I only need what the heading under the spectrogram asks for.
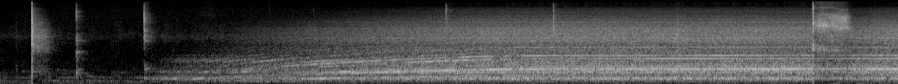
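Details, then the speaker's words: Titanium Unlimited 200 MIG welder, Harbor Freight, during gas-flow test with argon: a few clicks, then a whir climbing to a loud, steady cooling-fan rush; normal, just loud. "hopefully you can hear the titanium can be a little bit on the loud side with the fam"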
